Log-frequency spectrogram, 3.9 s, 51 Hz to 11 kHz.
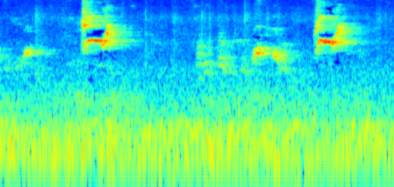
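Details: Oriental magpie-robin in Kota Kemuning, Selangor, Malaysia, recorded in the third quarter of 2017: short clear whistled phrases with a sharp high note, given three times about a second apart over quiet background.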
